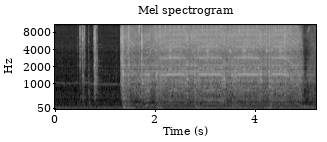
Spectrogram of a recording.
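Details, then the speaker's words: 5.7 HEMI from a Jeep Grand Cherokee during compression testing on cylinder one, reading about 160 psi: starter spins the engine evenly at about three compression beats per second with no stumbles; normal cranking. "now we're on to the compression test we've got the compression tester hooked up all right dad turn it over for a couple minutes we're on cylinder number one"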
